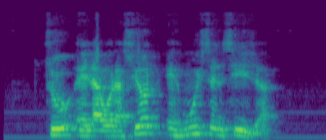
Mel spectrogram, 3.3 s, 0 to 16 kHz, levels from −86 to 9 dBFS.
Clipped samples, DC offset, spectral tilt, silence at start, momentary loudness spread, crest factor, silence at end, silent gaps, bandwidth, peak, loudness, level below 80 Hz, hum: under 0.1%; under 0.1%; -7.5 dB/octave; 0.45 s; 8 LU; 16 dB; 0.55 s; none; 7.2 kHz; -2 dBFS; -16 LUFS; -50 dBFS; none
